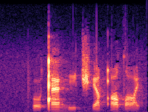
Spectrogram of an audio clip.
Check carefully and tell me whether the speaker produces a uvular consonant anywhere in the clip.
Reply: yes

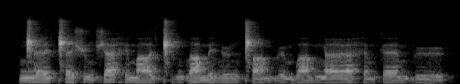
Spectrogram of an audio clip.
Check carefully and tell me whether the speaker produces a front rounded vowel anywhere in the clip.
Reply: yes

